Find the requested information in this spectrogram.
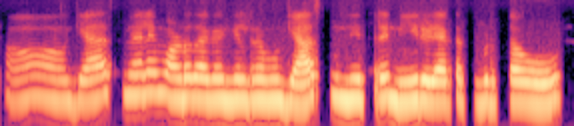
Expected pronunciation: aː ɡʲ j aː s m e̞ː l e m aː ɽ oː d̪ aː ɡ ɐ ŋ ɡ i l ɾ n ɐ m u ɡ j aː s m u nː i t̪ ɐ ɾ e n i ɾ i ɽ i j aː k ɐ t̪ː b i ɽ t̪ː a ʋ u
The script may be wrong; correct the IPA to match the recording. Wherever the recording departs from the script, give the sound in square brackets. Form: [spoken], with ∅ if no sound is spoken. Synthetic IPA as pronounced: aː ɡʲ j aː s m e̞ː l e m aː ɽ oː d̪ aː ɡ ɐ ŋ ɡ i l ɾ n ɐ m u ɡ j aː s m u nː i t̪ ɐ ɾ e n [iː] ɾ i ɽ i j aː k ɐ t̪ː b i ɽ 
